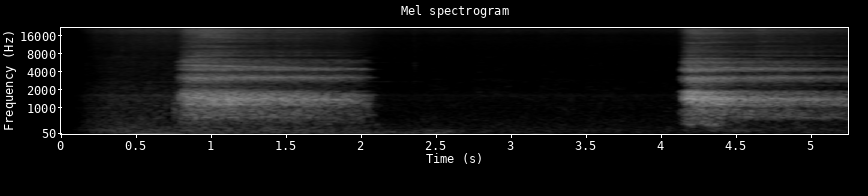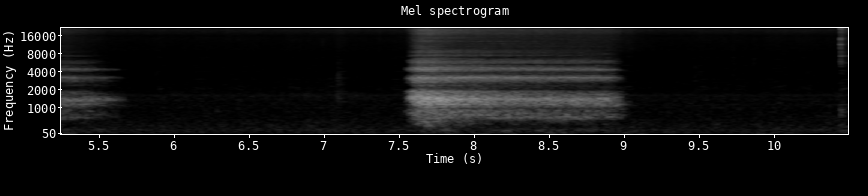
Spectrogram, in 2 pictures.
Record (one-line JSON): {"exhalation_length": "10.5 s", "exhalation_amplitude": 12807, "exhalation_signal_mean_std_ratio": 0.5, "survey_phase": "beta (2021-08-13 to 2022-03-07)", "age": "18-44", "gender": "Female", "wearing_mask": "No", "symptom_none": true, "symptom_onset": "2 days", "smoker_status": "Ex-smoker", "respiratory_condition_asthma": false, "respiratory_condition_other": false, "recruitment_source": "REACT", "submission_delay": "4 days", "covid_test_result": "Negative", "covid_test_method": "RT-qPCR", "influenza_a_test_result": "Negative", "influenza_b_test_result": "Negative"}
